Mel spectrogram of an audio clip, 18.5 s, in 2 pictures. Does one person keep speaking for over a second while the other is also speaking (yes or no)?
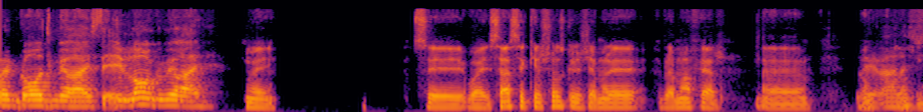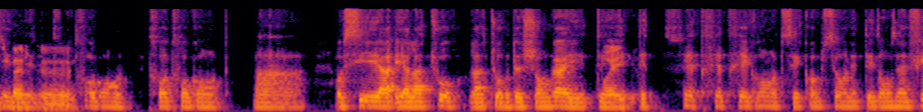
yes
